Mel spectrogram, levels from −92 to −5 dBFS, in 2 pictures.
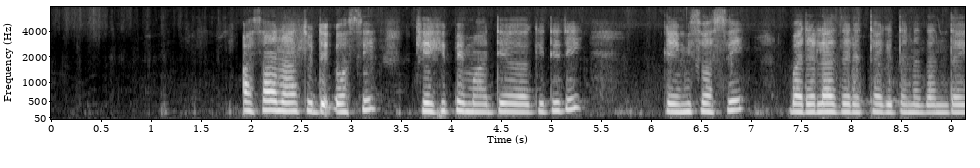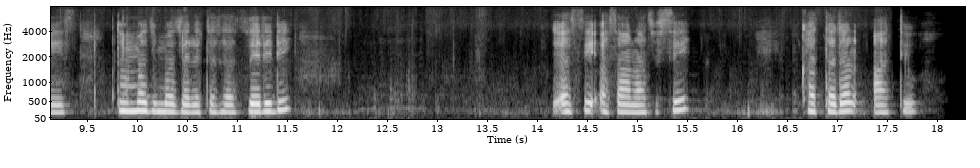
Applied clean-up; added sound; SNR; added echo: neural separator model SepFormer DNS4.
